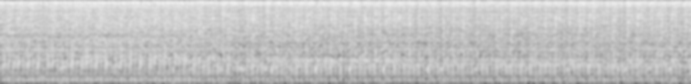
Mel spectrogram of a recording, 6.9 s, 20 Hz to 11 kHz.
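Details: Honda GX160 water pump engine after overnight flood submersion, cleaned and restarted; loud raspy exhaust with uneven beat and harsh crackle at idle from a broken muffler, carburetor still needs adjustment.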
